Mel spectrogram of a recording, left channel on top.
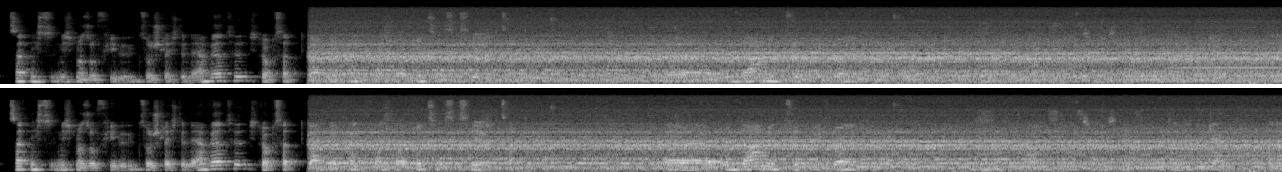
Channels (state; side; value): normal; both; correlation 0.62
